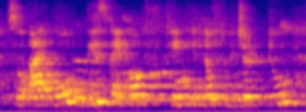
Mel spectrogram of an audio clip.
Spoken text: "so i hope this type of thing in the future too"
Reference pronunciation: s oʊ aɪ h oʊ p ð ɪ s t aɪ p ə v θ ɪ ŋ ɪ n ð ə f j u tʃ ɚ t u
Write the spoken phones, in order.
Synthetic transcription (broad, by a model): s oʊ aɪ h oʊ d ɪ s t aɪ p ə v t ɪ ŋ ɪ n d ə f j u tʃ ɚ t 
